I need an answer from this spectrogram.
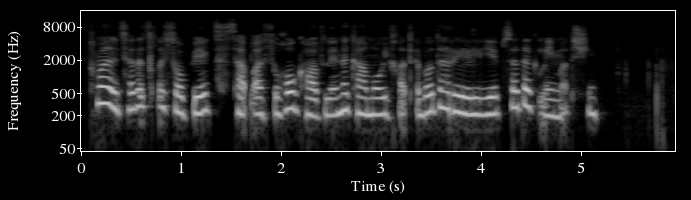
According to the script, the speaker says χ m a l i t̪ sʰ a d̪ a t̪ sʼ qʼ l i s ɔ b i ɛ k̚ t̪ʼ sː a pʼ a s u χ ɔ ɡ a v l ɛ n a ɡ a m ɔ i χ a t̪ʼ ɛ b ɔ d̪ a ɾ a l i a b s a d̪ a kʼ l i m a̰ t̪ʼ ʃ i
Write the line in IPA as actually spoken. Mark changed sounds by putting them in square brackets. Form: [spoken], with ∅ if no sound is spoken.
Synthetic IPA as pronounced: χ m a l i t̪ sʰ a d̪ a t̪ sʼ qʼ l i s ɔ b i ɛ k̚ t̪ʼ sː a pʼ a s u χ ɔ ɡ a v l ɛ n a ɡ a m ɔ i χ a t̪ʼ ɛ b ɔ d̪ a ɾ [ɛ] l i [ɛ] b s a d̪ a kʼ l i m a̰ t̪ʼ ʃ i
